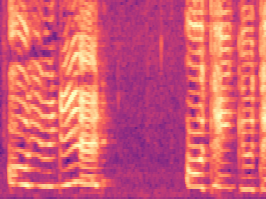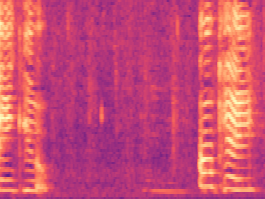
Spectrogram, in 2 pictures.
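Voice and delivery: squeaky-high storybook grandmother; grandma voice. Acted.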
